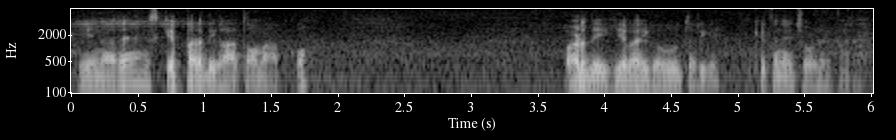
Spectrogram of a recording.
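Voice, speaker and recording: A man showing his pigeons to the camera in a casual, chatty way, often tagging his sentences with a quick "okay?". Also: fairly low pitch, steady tone, gravelly, slightly rough, narrow, tinny audio. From India. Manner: chatty, keeps saying "bhai" and "theek hai". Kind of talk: casual hands-on show-and-tell.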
